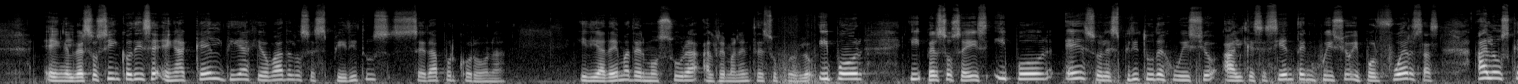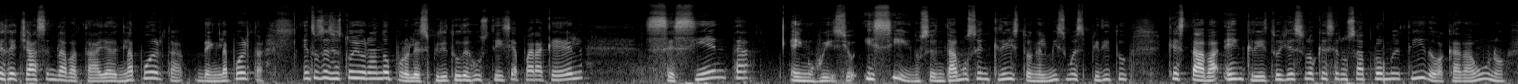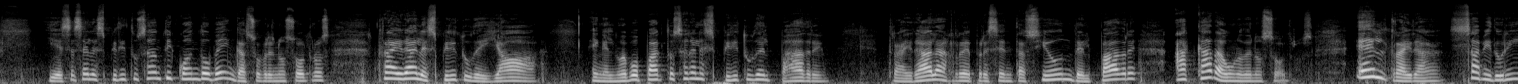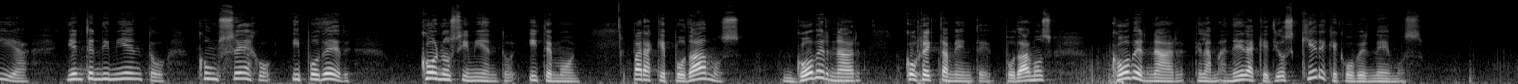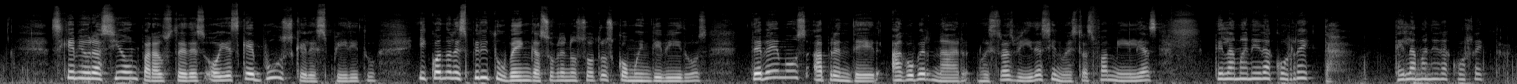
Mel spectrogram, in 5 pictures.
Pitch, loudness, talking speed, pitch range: 205 Hz, -20 LUFS, 155 wpm, 165-250 Hz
